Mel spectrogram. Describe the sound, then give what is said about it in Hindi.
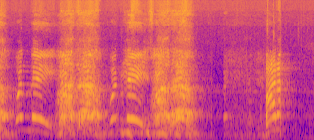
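A crowd shouts patriotic Indian slogans in several loud bursts separated by short pauses, the voiced chants strongly harmonic, with a final short burst after a quieter gap. “चलिए साहब लोगों ने नारे भी लगवा दिए बेचारे मजबूरी लगाना पड़ा होगा”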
